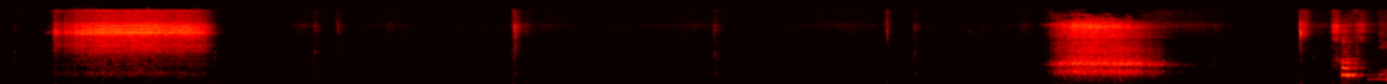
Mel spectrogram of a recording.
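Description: During a guided relaxation exercise, two long, slow, breathy exhalations come close and soft, separated by near silence with a few faint ticks, and a short noise at the very end.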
